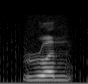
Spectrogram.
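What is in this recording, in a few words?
"run", Chinese, tone 1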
